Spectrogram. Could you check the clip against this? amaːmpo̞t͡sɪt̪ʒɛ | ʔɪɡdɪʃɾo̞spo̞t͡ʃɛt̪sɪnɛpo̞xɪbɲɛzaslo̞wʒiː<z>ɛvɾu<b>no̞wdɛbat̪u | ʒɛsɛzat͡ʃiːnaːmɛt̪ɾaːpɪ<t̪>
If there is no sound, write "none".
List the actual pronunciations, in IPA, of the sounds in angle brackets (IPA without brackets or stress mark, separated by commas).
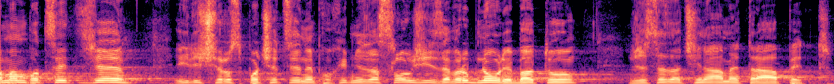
z, b, t̪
